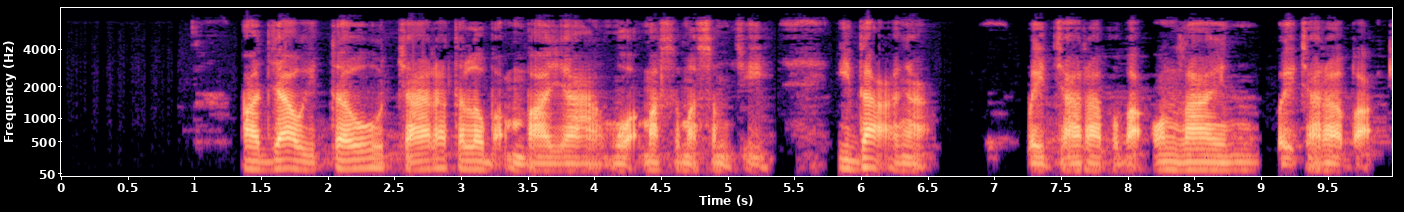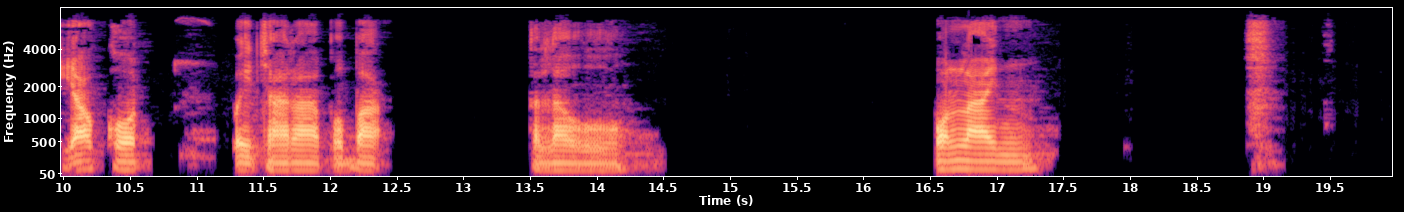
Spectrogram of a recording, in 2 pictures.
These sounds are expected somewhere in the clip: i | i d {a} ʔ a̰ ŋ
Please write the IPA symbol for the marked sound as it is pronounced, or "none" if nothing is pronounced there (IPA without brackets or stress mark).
a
